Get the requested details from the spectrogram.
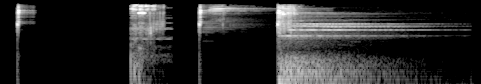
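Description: Game menu clicks and chimes sound briefly.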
